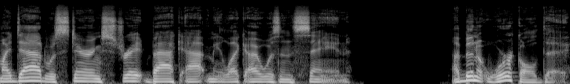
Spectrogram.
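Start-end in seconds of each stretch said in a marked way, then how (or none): 4.5-5.7 calm, even-toned delivery. The narrator's dad, falsely accused, responds calmly. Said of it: "he calmly responded".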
